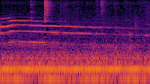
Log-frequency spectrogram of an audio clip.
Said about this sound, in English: I've never heard a siren that sounded like that.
